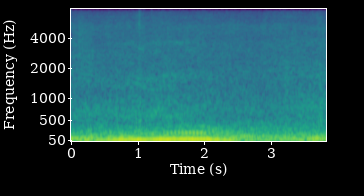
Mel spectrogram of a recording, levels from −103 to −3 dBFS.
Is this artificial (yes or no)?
yes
